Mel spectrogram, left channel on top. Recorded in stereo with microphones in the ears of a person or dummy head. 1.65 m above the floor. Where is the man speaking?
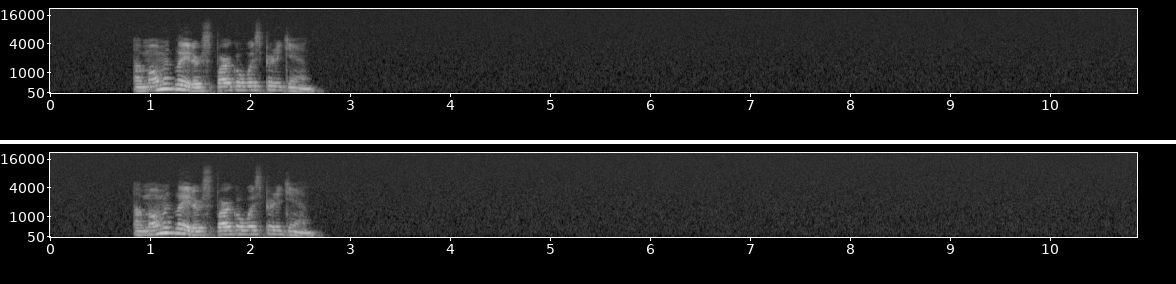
15° left (ahead or behind), 0.5 m.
